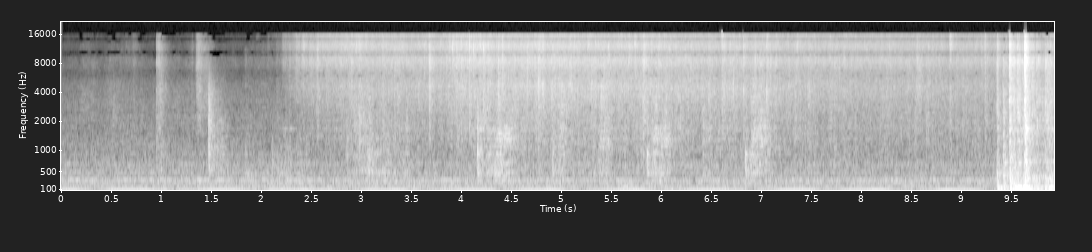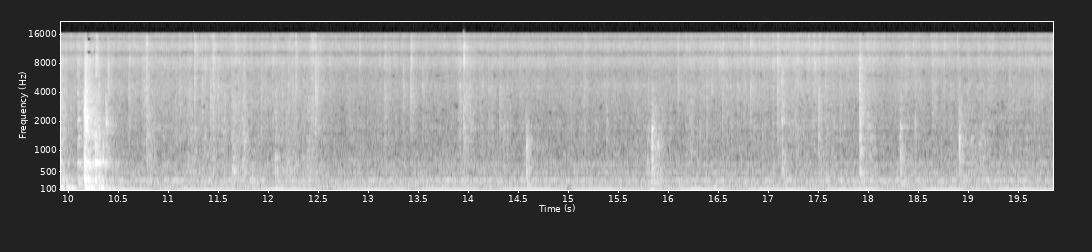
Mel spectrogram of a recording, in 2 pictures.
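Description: Diced onion and green bell pepper sizzling in a hot pan on a gas stove, the sizzle starting about two seconds in as they go in. A utensil clicks now and then against the pan, and there is one loud clatter about ten seconds in.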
